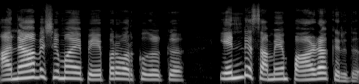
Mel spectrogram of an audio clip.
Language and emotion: Malayalam, angry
